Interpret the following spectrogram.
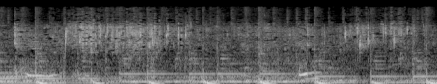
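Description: Background music with a steady beat, over a kitchen tap running into a ceramic bowl as mulberries are rinsed, the water hiss coming and going.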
